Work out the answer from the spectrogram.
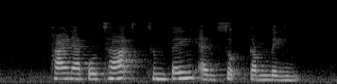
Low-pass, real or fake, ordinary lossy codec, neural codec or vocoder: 7.2 kHz; real; none; none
